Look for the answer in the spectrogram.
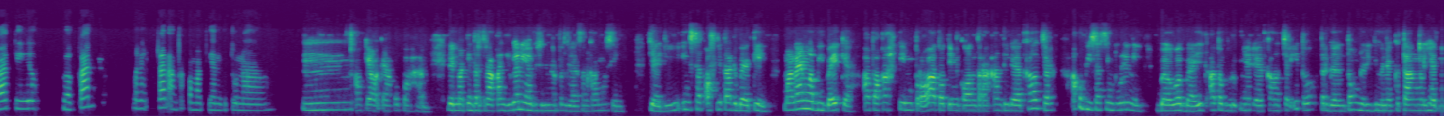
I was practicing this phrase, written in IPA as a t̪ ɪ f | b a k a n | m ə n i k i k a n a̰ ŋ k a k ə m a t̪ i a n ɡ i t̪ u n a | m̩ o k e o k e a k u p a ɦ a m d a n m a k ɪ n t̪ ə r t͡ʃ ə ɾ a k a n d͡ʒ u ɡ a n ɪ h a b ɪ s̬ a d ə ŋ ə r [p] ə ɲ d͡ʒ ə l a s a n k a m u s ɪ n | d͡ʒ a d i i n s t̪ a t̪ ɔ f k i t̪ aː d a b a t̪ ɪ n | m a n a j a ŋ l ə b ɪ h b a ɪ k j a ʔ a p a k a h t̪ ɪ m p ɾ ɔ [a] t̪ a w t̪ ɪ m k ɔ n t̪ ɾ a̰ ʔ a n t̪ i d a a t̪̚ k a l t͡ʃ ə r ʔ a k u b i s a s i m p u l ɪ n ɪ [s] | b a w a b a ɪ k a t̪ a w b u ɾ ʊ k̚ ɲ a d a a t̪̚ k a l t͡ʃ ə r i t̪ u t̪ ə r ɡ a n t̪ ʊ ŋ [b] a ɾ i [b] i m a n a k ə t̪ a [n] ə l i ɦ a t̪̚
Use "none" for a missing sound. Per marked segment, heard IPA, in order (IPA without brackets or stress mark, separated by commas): p, a, h, d, ɡ, ŋ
